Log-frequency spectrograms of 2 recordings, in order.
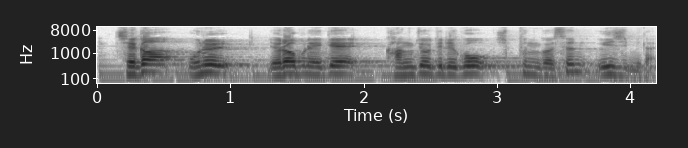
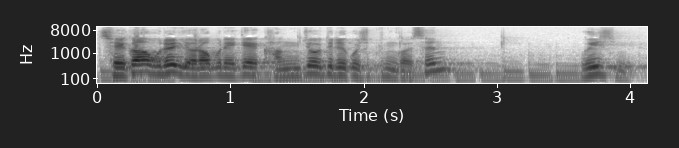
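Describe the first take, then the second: First: It runs on without a pause before the key word. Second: It runs on, then pauses before the key word. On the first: The speaker calls it wrong. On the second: The speaker calls it right.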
